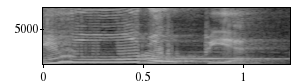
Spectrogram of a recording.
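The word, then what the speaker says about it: European: ई जो है वॉवेल है, लेकिन जब हम जो है उच्चारण कर रहे हैं, प्रोनाउंसिएट कर रहे हैं, तो प्रोनाउंस करने पर य आ रहा है, यूरोपियन, य आ रहा है, तो य क्या है?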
